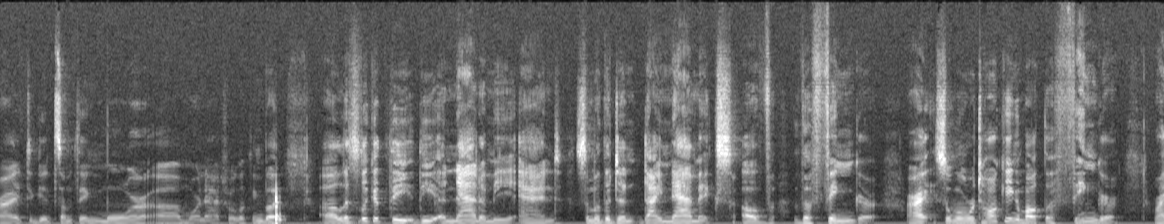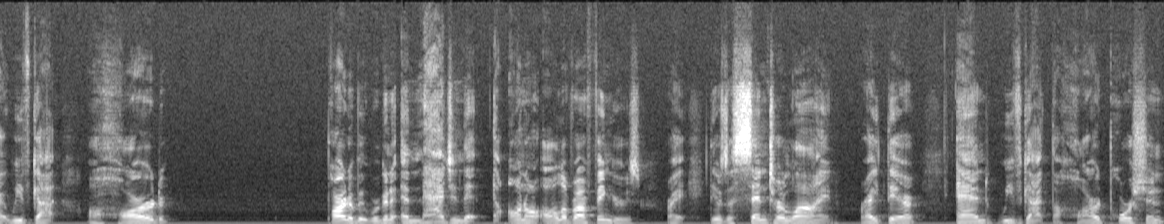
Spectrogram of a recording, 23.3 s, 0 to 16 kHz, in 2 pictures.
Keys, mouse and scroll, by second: 3.6-5.9 middle drag.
